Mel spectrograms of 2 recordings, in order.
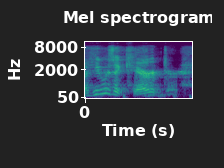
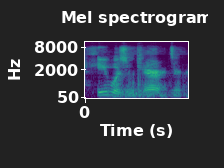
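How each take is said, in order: First: "was" lifted high and leaned on; he WAS a character, pushing "was"; stress on was. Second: "He" hit first and the rest falls; HE was a character, leading with "He"; stress on he. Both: Shown as a demonstration.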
